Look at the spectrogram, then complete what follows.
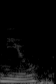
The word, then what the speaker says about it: Nieuw: No, you that's pronounced new.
